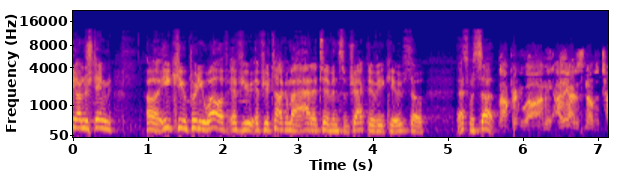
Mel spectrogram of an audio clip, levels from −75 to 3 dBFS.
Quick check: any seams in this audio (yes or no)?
no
